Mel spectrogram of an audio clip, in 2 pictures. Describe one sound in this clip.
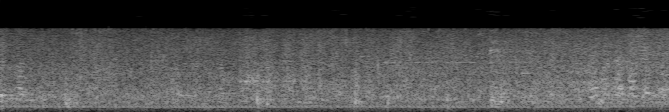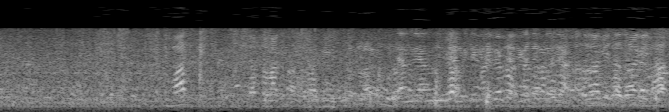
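A large crowd of men talks and shouts close by, outdoors.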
